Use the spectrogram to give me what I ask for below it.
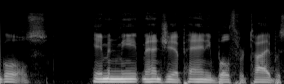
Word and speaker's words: Mangiapane: Now, Andrew Mangiapane, is that how you say it? Mangiapane, pretty good.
